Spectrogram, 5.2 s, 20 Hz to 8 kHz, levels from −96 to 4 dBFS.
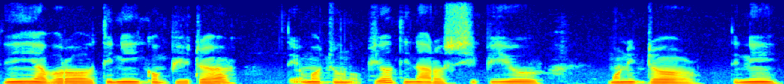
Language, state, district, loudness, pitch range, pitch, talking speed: Kokborok, Tripura, West Tripura, -19 LUFS, 125-140 Hz, 135 Hz, 135 wpm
